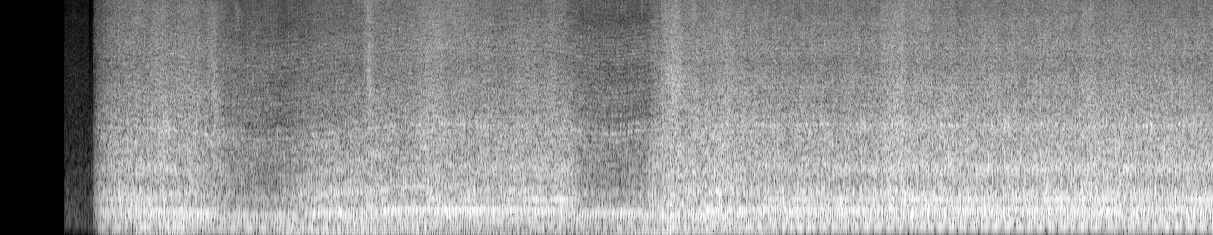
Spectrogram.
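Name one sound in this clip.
A buggy engine hums and revs steadily.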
